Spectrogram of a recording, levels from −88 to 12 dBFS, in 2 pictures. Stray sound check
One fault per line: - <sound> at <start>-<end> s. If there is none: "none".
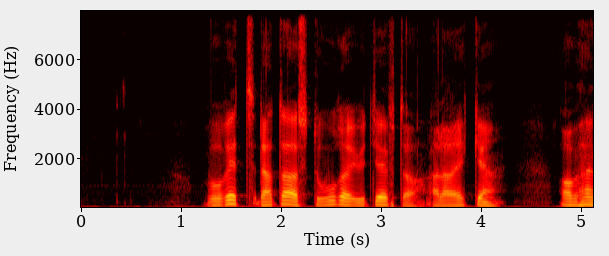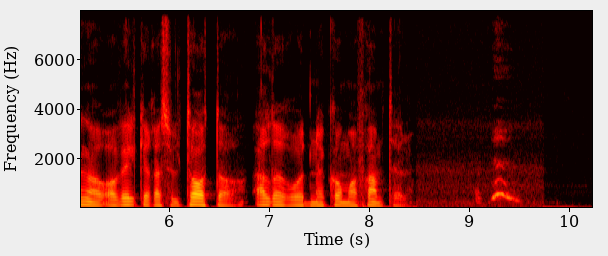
- laugh at 9.0-9.5 s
